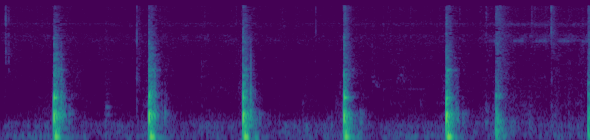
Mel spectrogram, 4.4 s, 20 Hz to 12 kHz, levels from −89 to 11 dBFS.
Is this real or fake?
real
